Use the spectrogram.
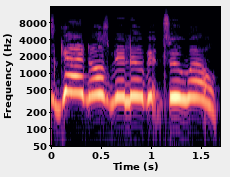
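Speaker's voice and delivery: high-pitched, laughing amusement; amused disbelief. Real, not acted. Vlogger reacting to being known too well, tickled and high-pitched. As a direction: squeal it through a rising laugh.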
